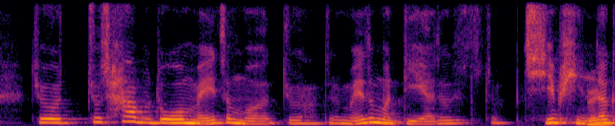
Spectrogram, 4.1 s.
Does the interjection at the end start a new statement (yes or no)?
yes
